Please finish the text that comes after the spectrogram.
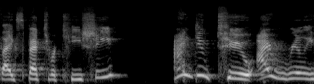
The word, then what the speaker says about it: Rikishi: call Rikishi Rakishi so for the longest time I thought his name was Rakishi and it wasn't until like a couple years ago that I realized it was just Rikishi and not Rakishi so anyways here we go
